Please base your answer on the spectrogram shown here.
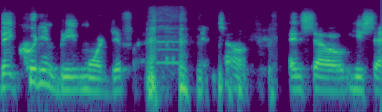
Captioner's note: laughs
